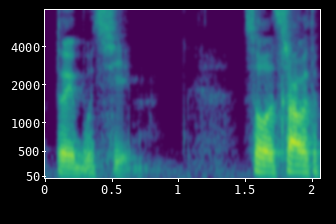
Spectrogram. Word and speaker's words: 对: It's spelled D-U-I. The D sounds like in English D, duh. And the UI is actually pretty easy too. It sounds like in English way, like the word this way, that way.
